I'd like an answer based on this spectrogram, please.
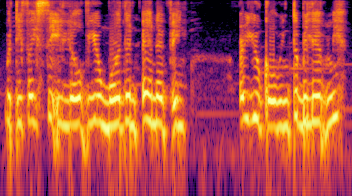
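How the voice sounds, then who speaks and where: A woman voicing an earnest young man who softly pleads his love in a storybook romance reading. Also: high-pitched, fairly even intonation, brisk, no echo, faint music behind, natural voice. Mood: pleading. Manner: soft, pleading, mixing Tagalog and English.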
